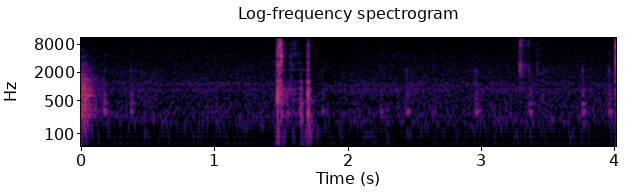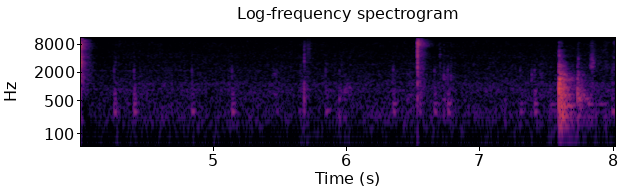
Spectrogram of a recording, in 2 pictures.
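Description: Sharp clicks of Victorinox Swiss Army knife blades and tools snapping shut and open on their springs: a quick pair about a second and a half in, then single clicks spread through the rest, with faint handling ticks between.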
